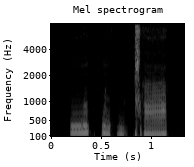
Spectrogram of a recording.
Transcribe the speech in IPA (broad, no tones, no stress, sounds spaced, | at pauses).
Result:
ŋ͡m ə̃ p k͡p ə̃ k͡p y ǁ a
